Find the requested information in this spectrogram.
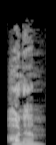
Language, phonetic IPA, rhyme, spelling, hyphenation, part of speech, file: Hungarian, [ˈhɒnɛm], -ɛm, hanem, ha‧nem, conjunction, Hu-hanem.ogg
- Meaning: but (instead); the preceding clause contains a negative statement and the following clause contains the correction needed to make it positive. See the example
